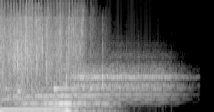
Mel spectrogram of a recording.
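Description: Logo intro sting of music and sound effects: a deep bass bed with a high shimmering wash and sharp hits, the loudest a little over a second in. Ringing tones then fade away by about three and a half seconds.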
